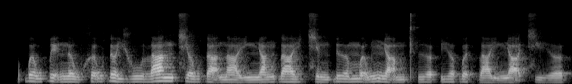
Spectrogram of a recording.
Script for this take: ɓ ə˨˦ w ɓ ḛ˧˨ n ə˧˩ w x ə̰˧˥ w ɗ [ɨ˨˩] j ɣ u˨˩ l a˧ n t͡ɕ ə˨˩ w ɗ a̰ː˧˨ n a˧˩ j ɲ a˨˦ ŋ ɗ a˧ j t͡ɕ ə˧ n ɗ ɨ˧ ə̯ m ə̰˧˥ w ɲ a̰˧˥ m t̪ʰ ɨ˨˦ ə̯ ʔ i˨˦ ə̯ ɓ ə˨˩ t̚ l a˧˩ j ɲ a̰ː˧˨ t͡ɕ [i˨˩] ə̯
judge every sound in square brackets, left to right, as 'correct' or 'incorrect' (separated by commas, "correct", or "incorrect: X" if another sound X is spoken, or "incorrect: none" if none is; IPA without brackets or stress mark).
incorrect: ə˨˩, correct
